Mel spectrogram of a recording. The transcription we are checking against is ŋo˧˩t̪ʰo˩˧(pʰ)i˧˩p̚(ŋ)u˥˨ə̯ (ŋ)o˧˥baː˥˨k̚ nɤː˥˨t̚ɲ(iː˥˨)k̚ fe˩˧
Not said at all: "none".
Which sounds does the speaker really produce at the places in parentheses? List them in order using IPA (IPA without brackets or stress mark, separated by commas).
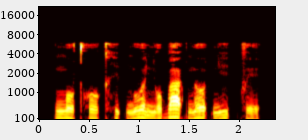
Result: kʰ, ŋ, ɲ, iː˥˨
